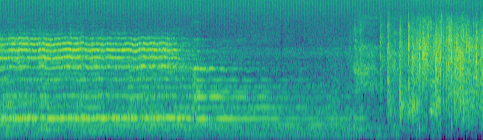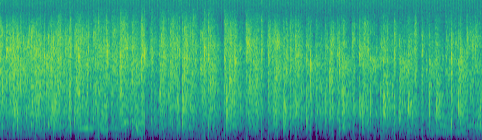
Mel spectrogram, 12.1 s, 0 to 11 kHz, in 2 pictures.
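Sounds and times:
audience applauding: 0:04.4 - 0:12.0.

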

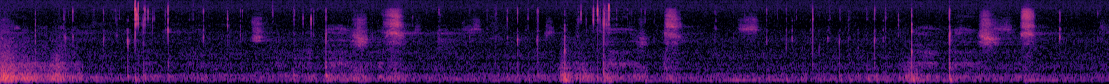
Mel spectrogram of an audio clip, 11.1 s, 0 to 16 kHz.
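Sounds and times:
faint whispering: 0:01.6 - 0:08.0, 0:08.9 - 0:11.0.

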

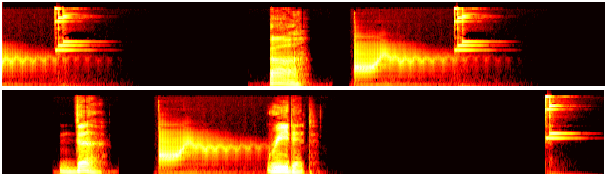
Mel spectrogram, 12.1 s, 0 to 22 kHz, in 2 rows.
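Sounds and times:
cartoon boing: 0:00.0 - 0:00.5, 0:03.6 - 0:04.5, 0:07.6 - 0:08.7.

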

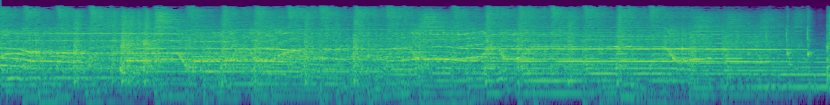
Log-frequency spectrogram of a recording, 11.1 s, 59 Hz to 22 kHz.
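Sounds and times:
electric guitar sustained notes: 0:00.0 - 0:11.0
live rock band playing: 0:00.0 - 0:11.0.

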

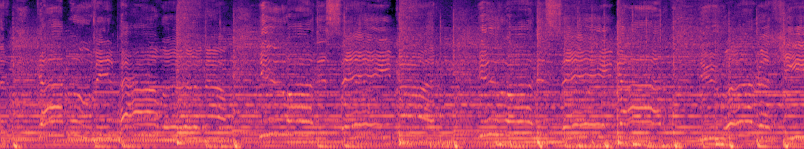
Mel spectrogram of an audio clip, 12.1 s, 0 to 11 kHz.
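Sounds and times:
drums: 0:00.0 - 0:12.0
electric guitars: 0:00.0 - 0:12.0
person singing: 0:00.0 - 0:12.0
worship band playing: 0:00.0 - 0:12.0.

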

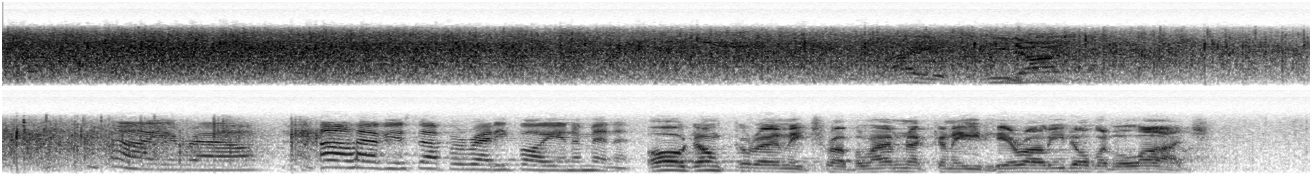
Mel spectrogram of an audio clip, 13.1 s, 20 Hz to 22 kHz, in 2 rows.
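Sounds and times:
audience applauding: 0:00.0 - 0:08.2.

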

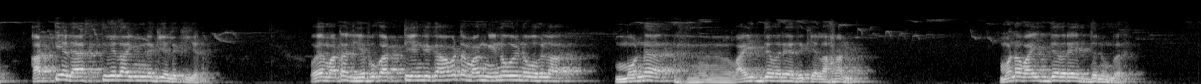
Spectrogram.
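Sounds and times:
man speaking: 0:00.0 - 0:02.2, 0:03.1 - 0:08.7, 0:10.0 - 0:11.4
faint high bird chirps: 0:00.0 - 0:12.0.

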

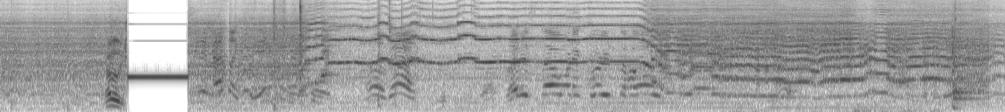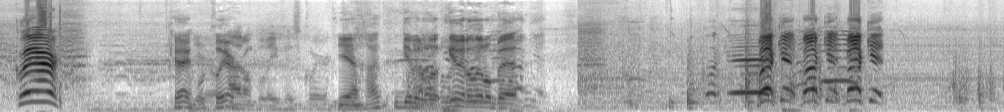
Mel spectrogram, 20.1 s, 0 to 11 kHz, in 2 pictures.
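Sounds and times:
censor bleep: 0:01.3 - 0:02.0
people's voices: 0:01.9 - 0:09.1, 0:11.6 - 0:15.6, 0:16.4 - 0:19.0
long held call: 0:17.2 - 0:19.0.

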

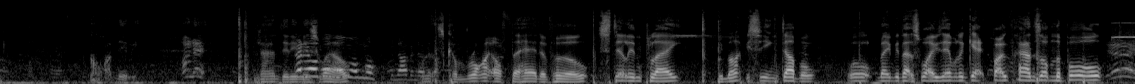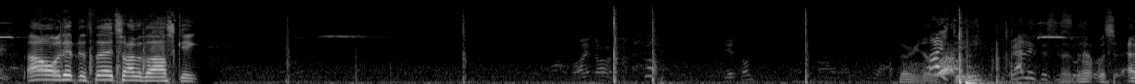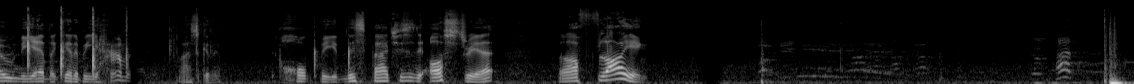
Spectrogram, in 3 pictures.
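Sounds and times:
distant players calling: 0:09.7 - 0:13.0, 0:20.4 - 0:24.0, 0:30.2 - 0:33.8
people shouting: 0:20.6 - 0:21.2.

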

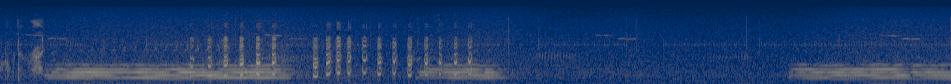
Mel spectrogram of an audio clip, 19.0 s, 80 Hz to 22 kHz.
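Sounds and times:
steady chord of held tones: 0:00.9 - 0:06.2, 0:08.6 - 0:10.1, 0:15.8 - 0:19.0
turkey yelping: 0:03.7 - 0:09.7.

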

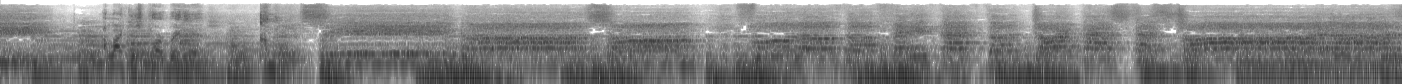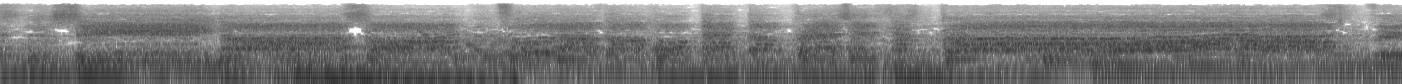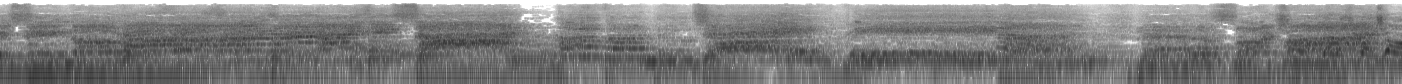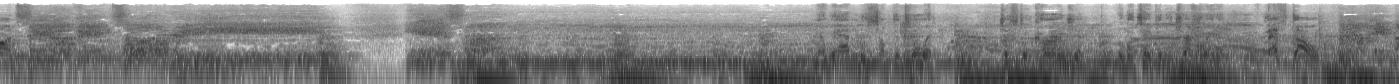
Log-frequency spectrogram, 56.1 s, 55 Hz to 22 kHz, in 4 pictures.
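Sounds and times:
gospel choir singing: 0:00.0 - 0:56.0.

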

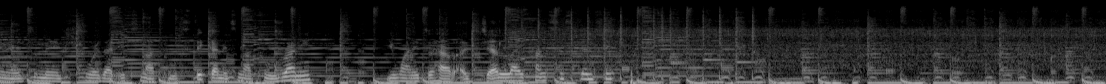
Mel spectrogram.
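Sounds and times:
background music with sliding bass: 0:00.0 - 0:11.0
blender churning: 0:05.1 - 0:11.0.

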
